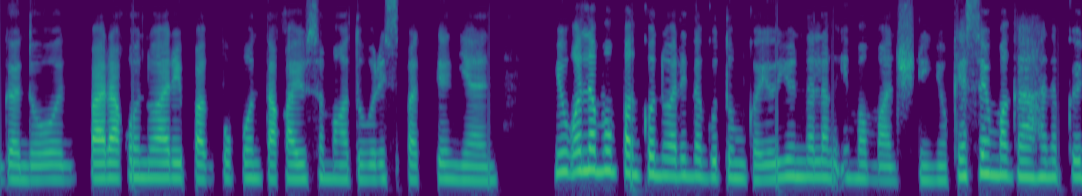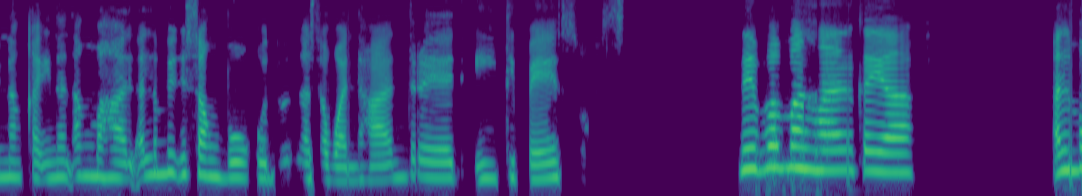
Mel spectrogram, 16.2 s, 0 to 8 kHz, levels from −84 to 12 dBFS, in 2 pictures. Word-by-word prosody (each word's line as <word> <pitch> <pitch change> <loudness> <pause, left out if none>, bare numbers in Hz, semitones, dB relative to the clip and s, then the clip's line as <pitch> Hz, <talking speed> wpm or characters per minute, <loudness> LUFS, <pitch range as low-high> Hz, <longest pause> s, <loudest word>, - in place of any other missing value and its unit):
gano'n, 175 0 -4
para 190 0 +5
kunwari 195 -1 +1
'pag 185 -2 -2
pupunta 190 -1 -3
kayo 185 0 -2
sa - - -8
mga 185 -2 -5
tourist 180 +1 -7
spot, 180 -1 -4
ganyan. 175 -3 -3 0.5
Yung 265 0 0
alam 280 +2 +5
mong 280 -1 +2
'pag 255 -2 +3
kunwari 220 -3 -1
na 210 - -2
gutom 200 -1 -5
kayo, 180 +1 -4
'yun 210 +1 -2
na 205 - -2
lang 200 -1 -3
ima-munch 175 -3 -4
ninyo 170 -1 -7
kesa 225 +3 0
yung 225 - 0
maghahanap 205 -1 -2
kayo 205 -1 -2
ng 205 0 -3
kainan, 195 +1 -4
ang 215 +1 -4
mahal. 200 -2 0
Alam 235 - -2
mo - - 0
yung 230 - -4
isang 225 -3 +2
buko 195 -1 -2
dun, 200 +2 -16
nasa 190 0 -6
100, 185 +4 -1
₱80. 190 +1 -3 1.2
'Di 300 - +8
ba 320 - +8
mahal? 290 -3 +7
Kaya 265 -2 +6 1.1
Alam 285 +3 +5
195 Hz, 170 wpm, -23 LUFS, 180-215 Hz, 1.2 s, Di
